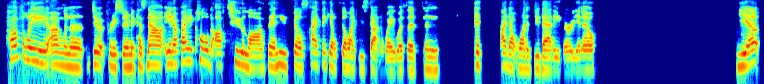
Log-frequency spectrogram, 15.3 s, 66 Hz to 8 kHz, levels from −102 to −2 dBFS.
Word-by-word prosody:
Hopefully, 270 -6 +3
I'm 205 -1 +2
gonna, 180 -3 +2 0.2
do 210 -1 +3
it - - -2
pretty 180 -3 -2
soon 180 0 0
because 180 +1 -1
now 200 -1 +4
you 215 0 +3
know, 205 - +3
if 210 +3 -4
I 240 0 +2
hold 245 -4 0
off 195 0 +1
too 220 +1 -3
long, 165 -3 +1
then 185 -1 +2
he 195 -2 -2
feels 175 -3 0
I 210 -2 +2
think 200 +1 -9
he'll 175 -3 0
feel 175 -2 +2
like 155 -2 0
he's 155 -1 -13
gotten - - 0
away 140 0 -3
with 145 +1 -1
it, 150 -1 +2 0.2
and 155 -1 -4 0.7
it 200 -1 0 0.4
I 195 +1 +3
don't 180 -2 -1
wanna 165 -2 0
do 165 0 -5
that 155 -1 +3
either, 145 -2 -4
you 145 0 -4
know? 155 0 +1 2.8
Yep. 195 - +4
185 Hz, 160 wpm, -23 LUFS, 160-205 Hz, 2.8 s, now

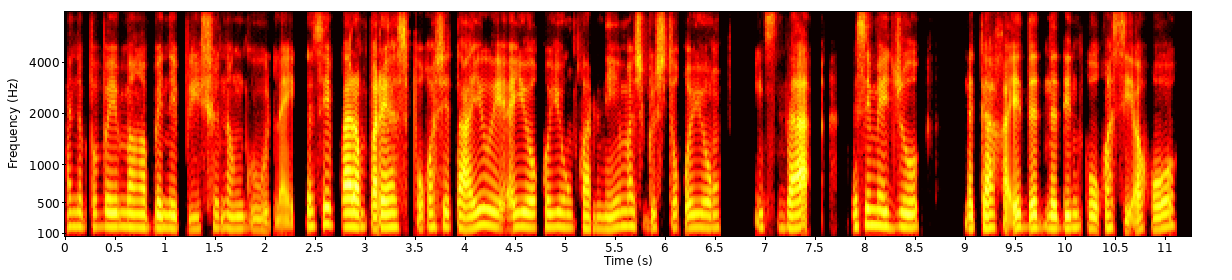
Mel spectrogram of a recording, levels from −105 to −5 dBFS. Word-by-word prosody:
Ano 185 0 -6
pa 180 - -8
ba 185 0 -1
yung 180 0 -2
mga 175 -1 +1
benepisyo 165 -1 -3
ng 160 -1 -5
gulay 145 - -8
kasi 195 +4 0
parang 180 -2 +7
parehas 175 +3 +4
po - - -7
kasi 185 +1 -2
tayo, 175 +4 +1
eh, - - +1
ayoko 180 +1 0
yung 180 -2 -5
karne 155 0 -4
mas 190 -1 0
gusto 175 -1 -4
ko - - -4
yung 175 -1 -3 0.4
isda 175 -1 +4 0.4
kasi 185 +4 0
medyo 185 -3 0 0.5
nagkakaedad 170 0 +2
na 165 - +3
din 165 +2 -1
po 165 -3 -2
kasi 165 +1 -3
ako. 165 +6 -1
175 Hz, 165 wpm, -27 LUFS, 165-185 Hz, 0.5 s, parang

